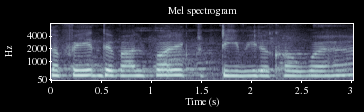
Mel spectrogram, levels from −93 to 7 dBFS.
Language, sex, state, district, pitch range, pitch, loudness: Hindi, female, Jharkhand, Deoghar, 255-280 Hz, 265 Hz, -15 LUFS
